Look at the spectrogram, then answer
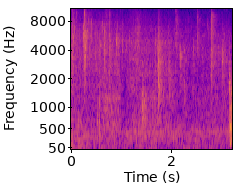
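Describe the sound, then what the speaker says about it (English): A Monte Cristo sandwich fries in a pan as oil is gently splashed over its battered top, giving a soft, crackling sizzle with scattered light pops and a small clink at the end. "just splashing a little of this oil over the top of the sandwich, very gently"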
